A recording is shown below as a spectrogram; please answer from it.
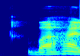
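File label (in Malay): "bahalan", Malay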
